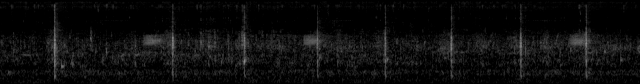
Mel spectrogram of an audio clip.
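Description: A Purisoo hand-pump water filter is worked in a steady rhythm, each stroke a sharp click with a brief squirt of water, about nine strokes over a faint trickling background.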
